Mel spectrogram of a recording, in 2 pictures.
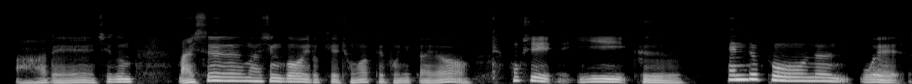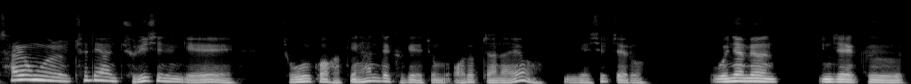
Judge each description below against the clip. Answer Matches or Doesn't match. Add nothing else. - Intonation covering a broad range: Matches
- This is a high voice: Doesn't match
